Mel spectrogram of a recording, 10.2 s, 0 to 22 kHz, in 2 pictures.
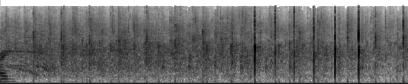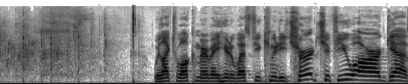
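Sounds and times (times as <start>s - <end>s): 
church audience applauding: 0.0s - 6.6s
speech: 7.0s - 10.1s.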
